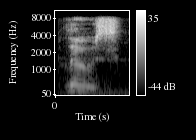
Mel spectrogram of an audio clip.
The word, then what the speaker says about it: lose: loose loose okay okay the next word lose lose okay with double always is lose with one with one o it's with a z sound lose with one is is with one o is lose yes lose lose lose okay yeah that's with that z sound okay good okay all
